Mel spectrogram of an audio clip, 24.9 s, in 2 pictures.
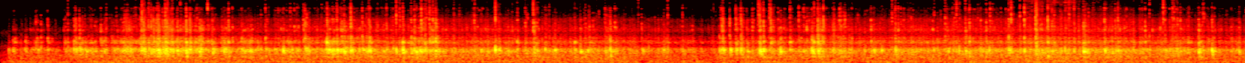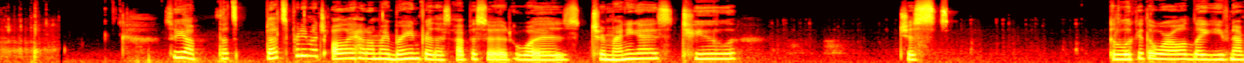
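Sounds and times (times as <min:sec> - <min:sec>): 
steady rain falling: 0:00.0 - 0:13.1
speech: 0:14.2 - 0:20.0, 0:21.5 - 0:22.0, 0:23.6 - 0:24.8.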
